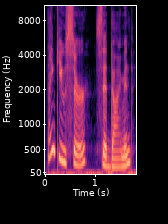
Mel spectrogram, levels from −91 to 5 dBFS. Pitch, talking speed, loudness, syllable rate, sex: 220 Hz, 165 wpm, -15 LUFS, 3.8 syllables/s, female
